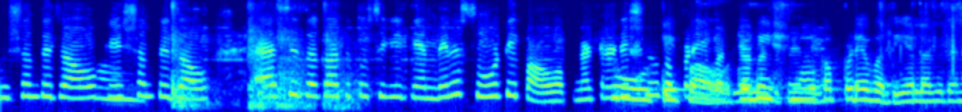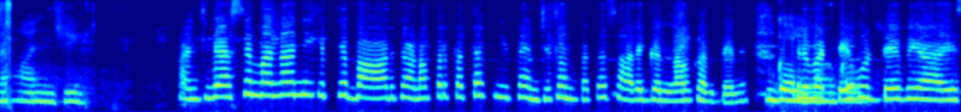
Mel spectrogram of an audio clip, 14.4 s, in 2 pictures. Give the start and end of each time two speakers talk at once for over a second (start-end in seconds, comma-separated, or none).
4.5-6.2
